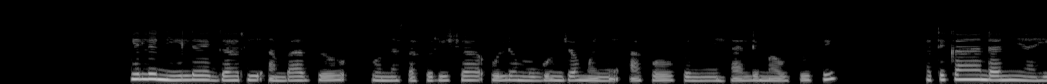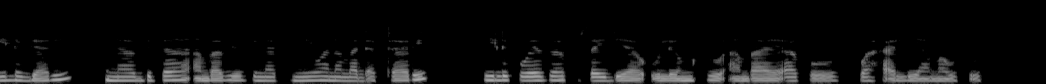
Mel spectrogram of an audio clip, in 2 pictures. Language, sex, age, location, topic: Swahili, female, 25-35, Nakuru, health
